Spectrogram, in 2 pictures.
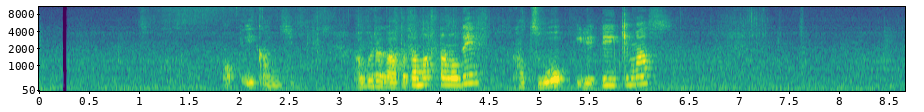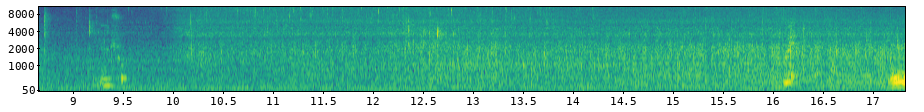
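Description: Hot oil sizzles and crackles in a pan, growing loud and steady as food drops in.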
